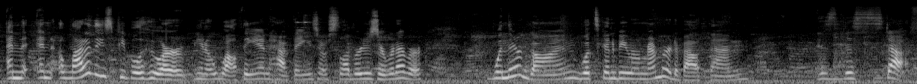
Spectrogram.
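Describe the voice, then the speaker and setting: A woman's voice: high-pitched, brisk, crowd noise. A middle-aged woman interviewing a guest in a casual chat. She talks earnestly and restarts her sentences often. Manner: earnest, animated, many restarts. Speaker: interviewer and blogger.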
